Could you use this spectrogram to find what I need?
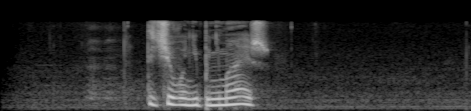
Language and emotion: Russian, angry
